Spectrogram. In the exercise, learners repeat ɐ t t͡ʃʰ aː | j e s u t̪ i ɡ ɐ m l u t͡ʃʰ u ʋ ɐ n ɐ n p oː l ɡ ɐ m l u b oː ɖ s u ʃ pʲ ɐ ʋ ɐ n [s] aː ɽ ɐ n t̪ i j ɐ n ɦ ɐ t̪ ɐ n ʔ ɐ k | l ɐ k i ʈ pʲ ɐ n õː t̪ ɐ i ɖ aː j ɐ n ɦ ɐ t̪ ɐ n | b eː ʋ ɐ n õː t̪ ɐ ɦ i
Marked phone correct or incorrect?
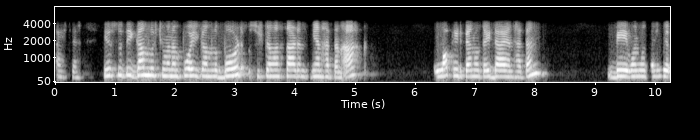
correct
